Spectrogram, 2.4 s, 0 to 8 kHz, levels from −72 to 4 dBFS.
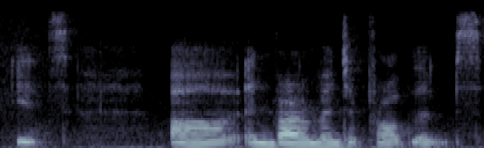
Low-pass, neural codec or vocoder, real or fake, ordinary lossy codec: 7.2 kHz; none; real; AAC, 48 kbps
